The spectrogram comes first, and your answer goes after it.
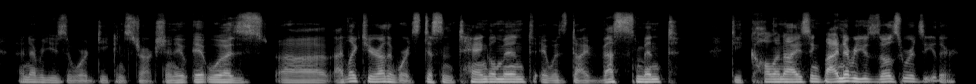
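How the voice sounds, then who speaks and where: In a normal speaking voice, a man with a Canadian accent talks at a fairly quick pace with a medium pitch and ordinary pitch variation. The sound is dry and close with no echo, over a quiet background. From Calgary, Canada. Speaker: pastor and author. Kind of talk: casual interview chat.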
